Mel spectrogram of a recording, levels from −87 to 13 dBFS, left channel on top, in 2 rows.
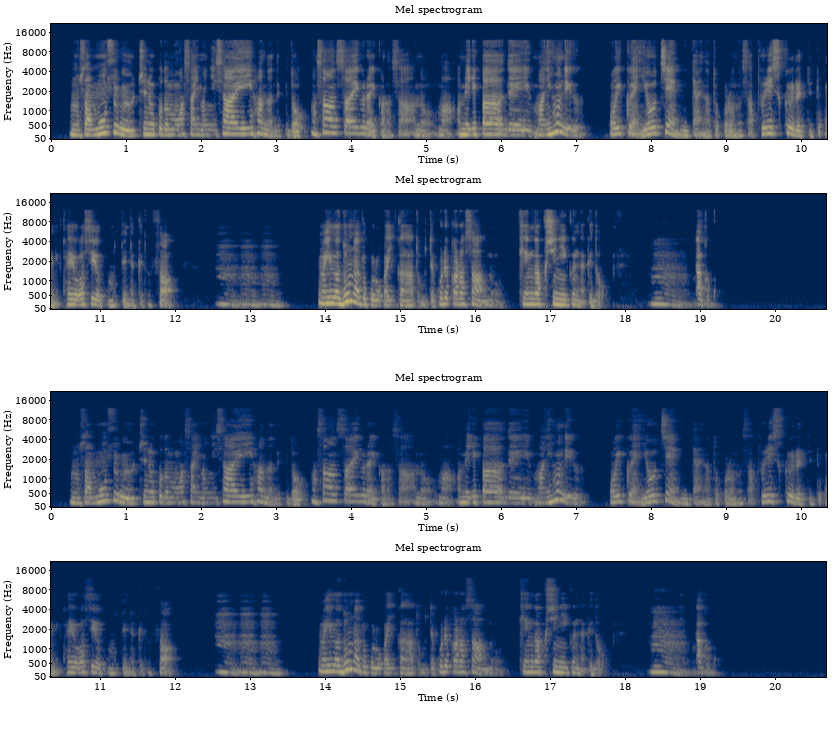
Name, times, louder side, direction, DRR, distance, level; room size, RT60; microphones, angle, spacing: voice 1, 0.3-7.1 7.5-12.0 13.9-17.7 19.0-19.2, left 6 dB, 70° left, 0.4 m, -25 dB
voice 2, 12.5-13.4 18.3-19.2, right 1 dB, 50° right, 1.5 m, -32 dB
9.8 x 3.9 x 2.4 m
head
